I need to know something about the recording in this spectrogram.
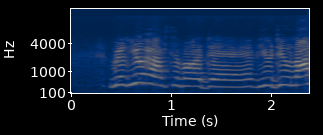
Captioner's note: silly accent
